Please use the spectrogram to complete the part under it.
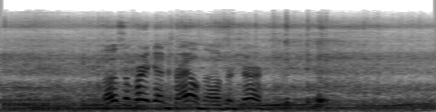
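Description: A man talks loudly over engine noise.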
